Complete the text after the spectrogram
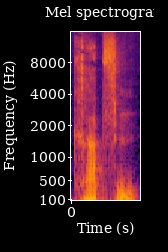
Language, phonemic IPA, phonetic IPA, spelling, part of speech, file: German, /ˈkʁapfən/, [ˈkʁ̥ap͡fɱ̩], Krapfen, noun, De-Krapfen.ogg
- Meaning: 1. fritter 2. ellipsoidal filled doughnut, cruller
